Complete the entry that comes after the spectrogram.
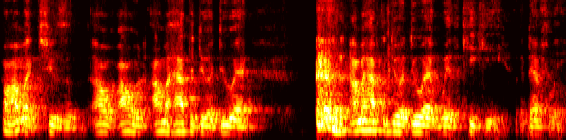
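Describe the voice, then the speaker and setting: Audible room echo carries a man's voice as he talks very fast at a medium pitch with ordinary pitch variation. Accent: Memphis. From Memphis, US South. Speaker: musician. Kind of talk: casual interview.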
